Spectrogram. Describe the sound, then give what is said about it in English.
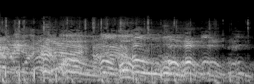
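Horse hooves clip-clop in a steady rhythm beneath overlapping voices as a rider sits on the horse, the hoofbeats partly masked by the loud, continuous talking. “Get on off that horse and I'll beat the living daylights out of you.”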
